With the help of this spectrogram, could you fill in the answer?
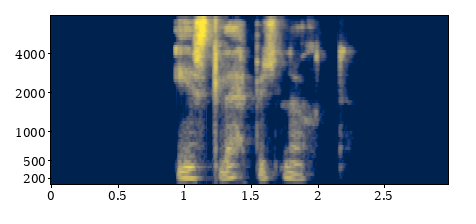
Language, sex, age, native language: Icelandic, female, 40-49, Icelandic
